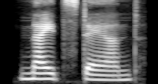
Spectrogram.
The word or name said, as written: Nightstand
